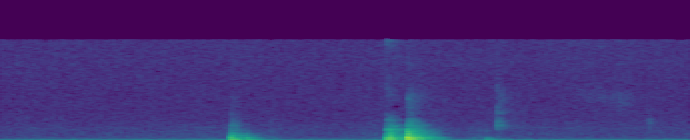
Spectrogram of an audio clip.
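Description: A few short knocks as a painted panel is handled and set down in a plastic tub: one about a second and a half in, a louder double knock a second later, and a small tick after it. A faint steady low hum runs underneath.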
